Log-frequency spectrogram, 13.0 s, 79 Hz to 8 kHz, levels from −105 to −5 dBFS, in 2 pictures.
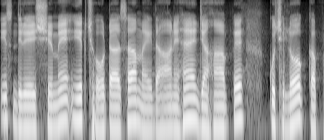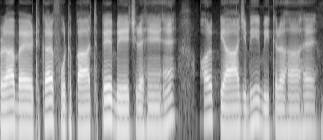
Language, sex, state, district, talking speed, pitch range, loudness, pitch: Hindi, male, Jharkhand, Ranchi, 120 wpm, 115-145 Hz, -17 LUFS, 120 Hz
